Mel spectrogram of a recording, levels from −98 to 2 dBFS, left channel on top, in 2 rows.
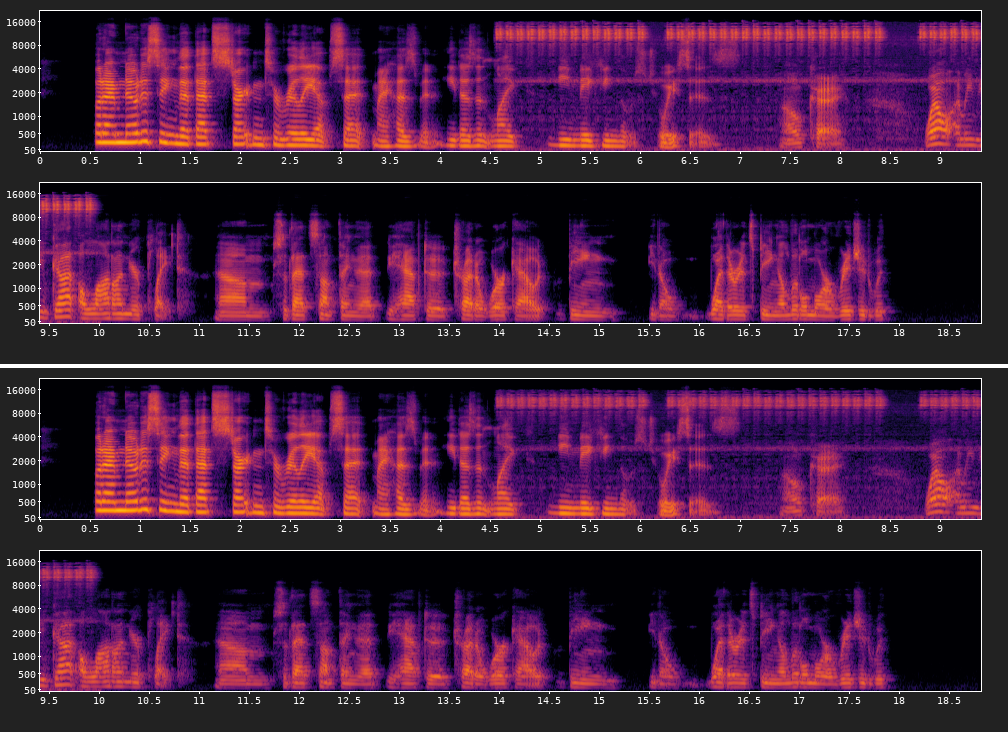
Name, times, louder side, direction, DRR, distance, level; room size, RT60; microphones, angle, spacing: voice 1, 0.6-4.8 5.1-6.9, equal, 5° right, 0.4 m, -24 dB
sound 1, 4.6-8.4 8.8-10.0, left 7 dB, 50° left, 1.1 m, -31 dB
voice 2, 7.4-8.0 8.3-10.9 11.2-14.4 14.7-15.2 15.5-15.8 16.1-17.9, left 4 dB, 80° left, 0.7 m, -33 dB
5.9 x 2.9 x 2.5 m
head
